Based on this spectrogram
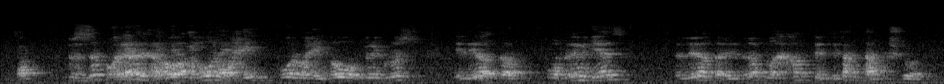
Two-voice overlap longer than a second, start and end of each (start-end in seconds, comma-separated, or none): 1.1-2.5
